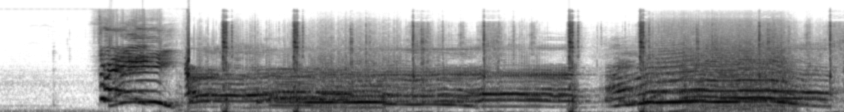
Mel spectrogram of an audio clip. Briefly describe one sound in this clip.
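Small mouth instruments are blown, playing long wavering notes.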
